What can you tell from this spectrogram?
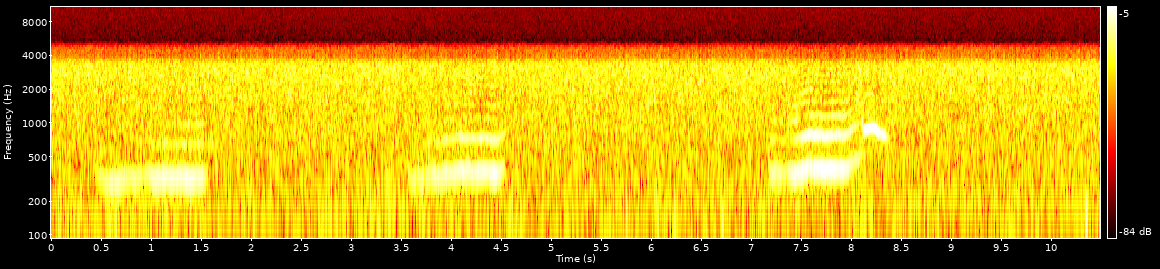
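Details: Snoring house cat, soft squeaky whistles on three breaths, each about a second long, the last one rising higher at its end, with low background hum in a small room.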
